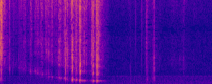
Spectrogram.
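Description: Duct tape being pulled off its roll and torn, a crackling tear lasting about a second, then a single short click.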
